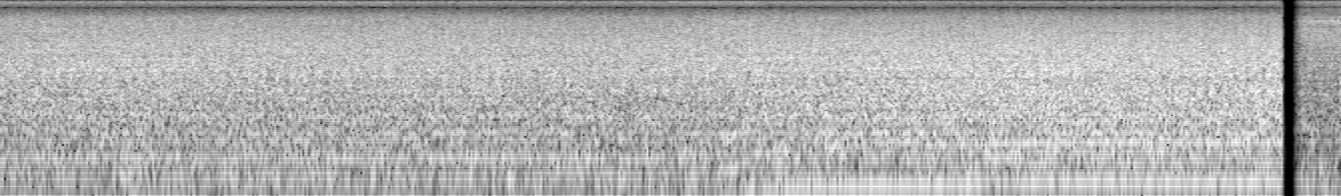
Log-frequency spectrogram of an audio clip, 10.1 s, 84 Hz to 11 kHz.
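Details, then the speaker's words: Hemi V8 muscle car engine, 14 degrees base timing and 32 degrees mechanical advance all in by 2,000 rpm, revved with vacuum advance connected, reaching 49 degrees total; roar climbing in pitch then cutting off, normal revving. "Now I've hooked up my vacuum advance with a T so we can watch on this gauge the vacuum advance come in. So I'll rev up the engine and we'll see what the timing is."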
